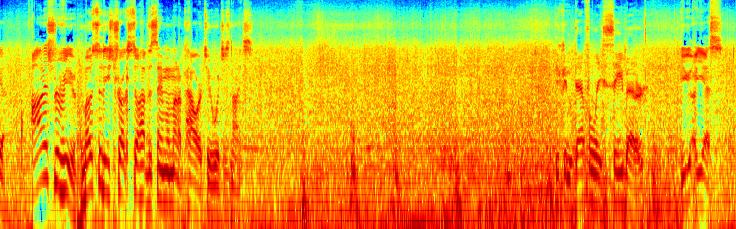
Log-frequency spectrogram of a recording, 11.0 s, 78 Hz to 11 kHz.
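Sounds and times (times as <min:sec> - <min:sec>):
heavy rain on truck: 0:00.0 - 0:11.0
road and engine rumble: 0:00.0 - 0:11.0.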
